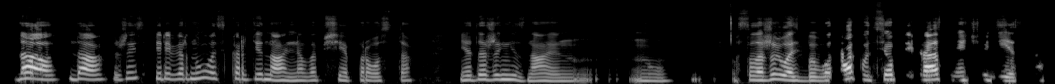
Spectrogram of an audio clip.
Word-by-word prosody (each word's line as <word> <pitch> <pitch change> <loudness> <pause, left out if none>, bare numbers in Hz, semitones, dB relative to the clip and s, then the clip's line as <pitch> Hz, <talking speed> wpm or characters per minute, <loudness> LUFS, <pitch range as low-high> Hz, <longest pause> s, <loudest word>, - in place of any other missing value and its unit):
Да 245 -3 +8 0.2
да, 235 -1 +3
жизнь 280 +7 -11
перевернулась 260 +2 -6
кардинально. 215 -8 -3
Вообще 190 0 -9
просто, 180 +1 -10 0.5
я 200 +1 -5
даже 225 +1 -3
не 225 -1 0
знаю. 165 -2 -5
Н 160 +4 -11 0.4
ну, 165 -6 -9 0.2
м, 225 0 -19
сложилось 200 -1 +1
бы 175 +2 -3
вот 180 +2 -2
так 260 +5 +8
вот 205 -3 -8
всё 225 +1 +2
прекрасно 210 -2 +5
и 195 0 -3
чудесно. 180 - -7
205 Hz, 130 wpm, -22 LUFS, 180-230 Hz, 0.5 s, Да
